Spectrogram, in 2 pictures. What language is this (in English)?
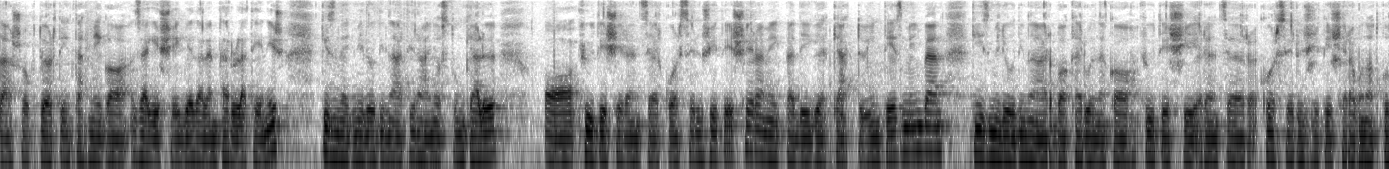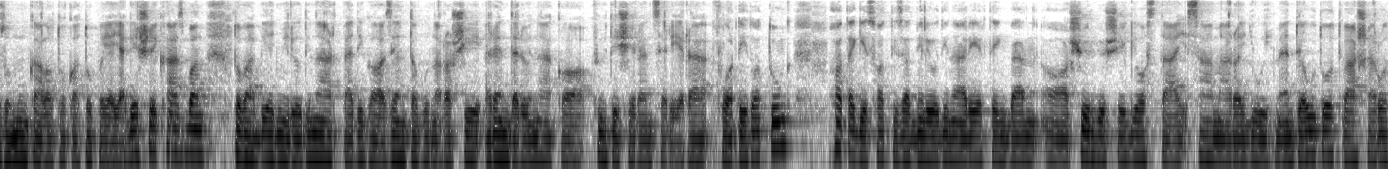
Hungarian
